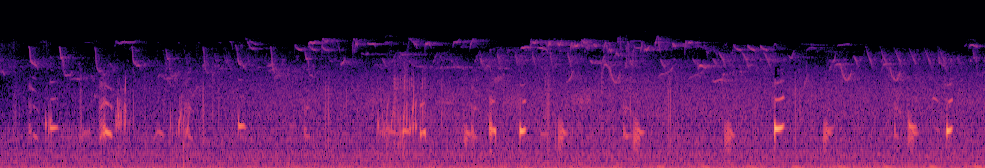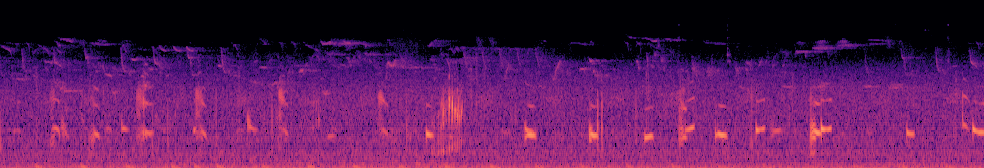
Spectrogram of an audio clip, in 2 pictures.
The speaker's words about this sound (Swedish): Ska vi lyssna på paddan också då? Det tycker jag.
